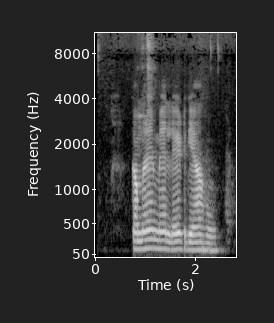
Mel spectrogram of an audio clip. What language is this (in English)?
Urdu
